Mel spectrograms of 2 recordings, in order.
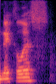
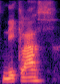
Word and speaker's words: Niklas: if you get like if you call them Nicholas like he's probably not going to correct you because they're just they're nice but then you don't learn how to pronounce it correctly and then half the people are calling to Nicholas because they called the Nicholas to his face and he didn't correct them so I think it's Niklas um Antilles but I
